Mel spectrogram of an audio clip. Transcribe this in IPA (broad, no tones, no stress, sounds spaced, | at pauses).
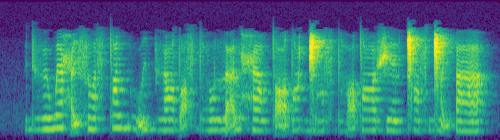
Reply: dʱ ø w ɛ ħ ḭ s ɤ s tˤ i l bʱ ṵ i̯ bʱ ø dˤ a̰ sˤ dʱ o l ð a̰ l ħ ɛ l tˤ ḭ dˤ ø ɡ͡ǁ i sˤ dʱ a̰ tˤ a u̯ ʃ e l ǁ e sˤ ŋ͡ǁ ḭ ʔ a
